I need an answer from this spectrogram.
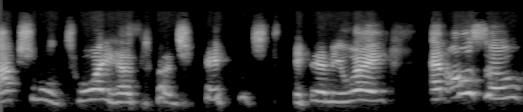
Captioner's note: laughing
